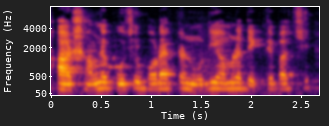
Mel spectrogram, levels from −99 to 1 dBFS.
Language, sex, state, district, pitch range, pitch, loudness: Bengali, male, West Bengal, North 24 Parganas, 140-155 Hz, 145 Hz, -25 LUFS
